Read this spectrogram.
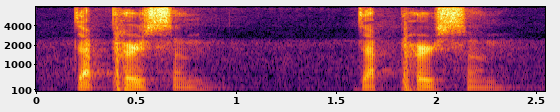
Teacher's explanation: We see that the t sound is adopting the p sound.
